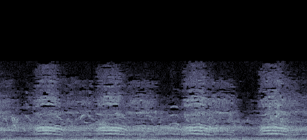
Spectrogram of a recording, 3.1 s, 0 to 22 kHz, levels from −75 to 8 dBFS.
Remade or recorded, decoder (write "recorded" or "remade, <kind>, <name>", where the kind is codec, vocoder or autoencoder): recorded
